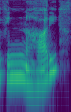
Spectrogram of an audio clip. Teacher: نون پہ غنہ کیا جائے گا، فا کی زیر کو نون کے ساتھ ملاتے ہوئے غنہ کریں گے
